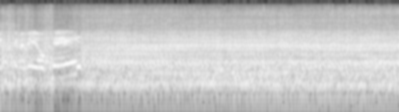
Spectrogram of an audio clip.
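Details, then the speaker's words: Tractor-mounted branch sweeper after chain drive repair and jam nut adjustment, sweeping snow-cleared road: steady even brushing roar with no grinding, crunching or knocking; chain drive running properly. "seems like it's working pretty good don't hear any funny noises grinding or crunching or breaking change or nothing well that's good"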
